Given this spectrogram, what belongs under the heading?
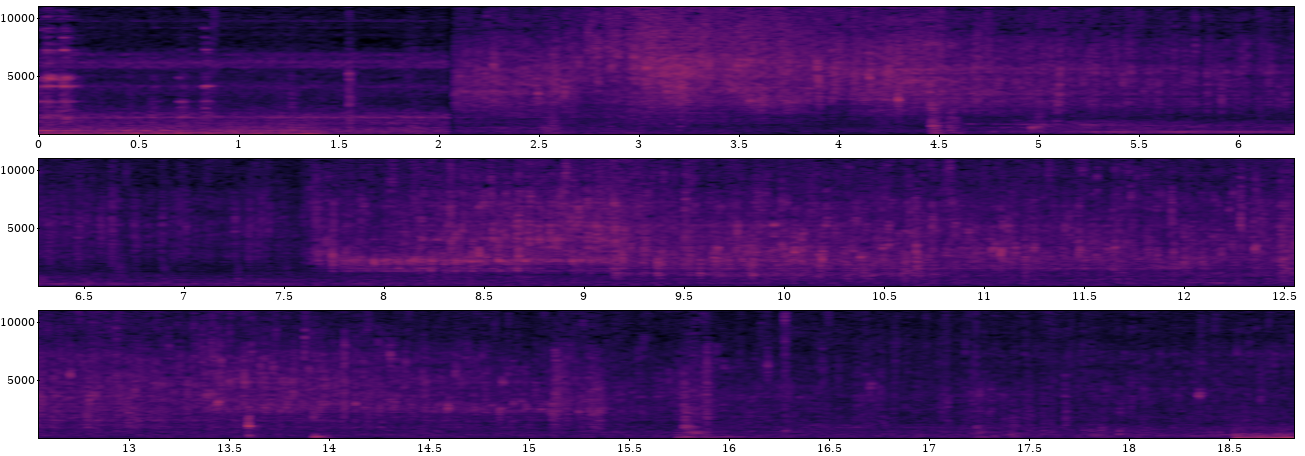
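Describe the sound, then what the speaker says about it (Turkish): Steady sizzling and crackling of cheese frying in melted butter and oil in a pan, close and continuous, with a few light clicks and taps of utensils; no voices. "peynirlerimi tavada kızartıyorum"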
